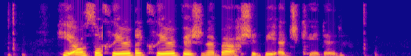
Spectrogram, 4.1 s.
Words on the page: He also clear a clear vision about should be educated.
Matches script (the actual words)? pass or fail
pass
